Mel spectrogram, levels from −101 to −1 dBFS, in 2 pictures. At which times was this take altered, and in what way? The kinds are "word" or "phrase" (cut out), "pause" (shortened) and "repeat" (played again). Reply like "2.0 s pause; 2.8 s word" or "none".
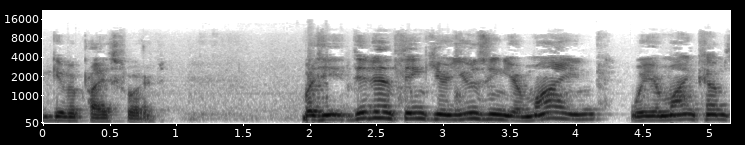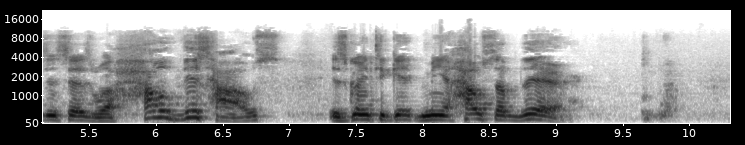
none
